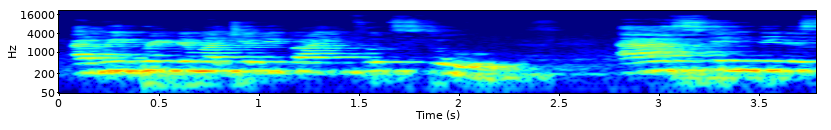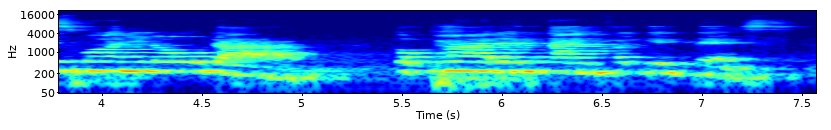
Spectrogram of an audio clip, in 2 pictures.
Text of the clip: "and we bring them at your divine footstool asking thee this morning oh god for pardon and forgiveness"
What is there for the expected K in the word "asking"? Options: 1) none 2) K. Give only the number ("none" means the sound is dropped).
2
